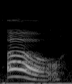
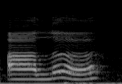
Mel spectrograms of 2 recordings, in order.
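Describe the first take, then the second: First: One merged vowel sound is pronounced. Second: Two separate syllables are pronounced. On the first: The speaker calls it right. "they say O" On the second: The speaker calls it wrong. "instead of saying a le"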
